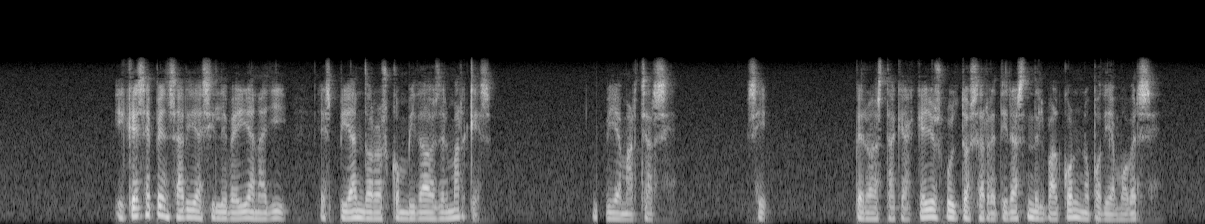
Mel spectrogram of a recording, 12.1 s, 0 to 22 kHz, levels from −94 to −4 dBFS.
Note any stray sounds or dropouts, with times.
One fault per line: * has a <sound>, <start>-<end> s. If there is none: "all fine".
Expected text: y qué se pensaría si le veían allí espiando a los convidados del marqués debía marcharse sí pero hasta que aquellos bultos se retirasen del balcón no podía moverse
* has a dropout, 6.0-6.1 s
